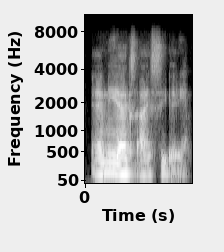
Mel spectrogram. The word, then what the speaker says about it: Mexica: Mexica, Mexica. Okay, so the X is not pronounced like the modern day J. It's not the same thing. The X is pronounced as SH, and it's intentionally made that way.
